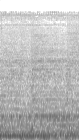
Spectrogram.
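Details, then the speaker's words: One-door refrigerator not cooling, compressor replaced three months earlier, plugged in directly: steady low electrical hum with no running rhythm or pump pulses; compressor stuck, very high amperage draw. "I 've tried using a direct plug, sorry, this compressor is still high in amperage or stuck"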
